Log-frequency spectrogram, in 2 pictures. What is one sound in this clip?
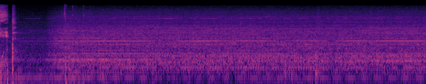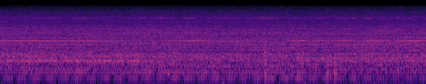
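A robot vacuum cleaner hums steadily as it rolls along.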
